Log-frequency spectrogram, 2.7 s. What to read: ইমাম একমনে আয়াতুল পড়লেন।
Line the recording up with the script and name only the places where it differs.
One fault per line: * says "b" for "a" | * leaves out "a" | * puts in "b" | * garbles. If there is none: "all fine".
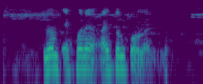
all fine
